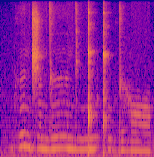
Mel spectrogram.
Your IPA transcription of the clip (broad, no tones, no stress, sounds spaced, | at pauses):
bʱ ɘ n d͡ʒ ə n d ɘː n d i ŋ͡ǃ u ǃʰ u ɡ d ə ɦ ɔ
